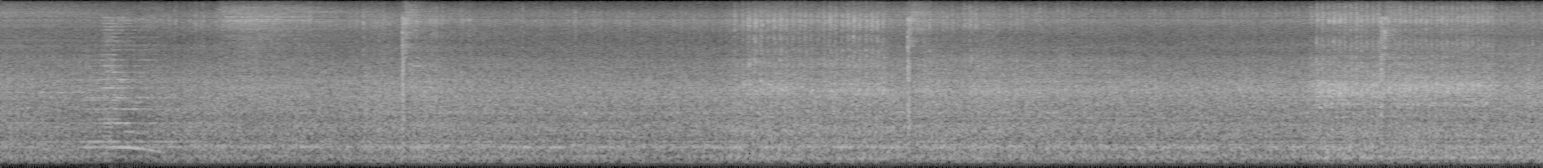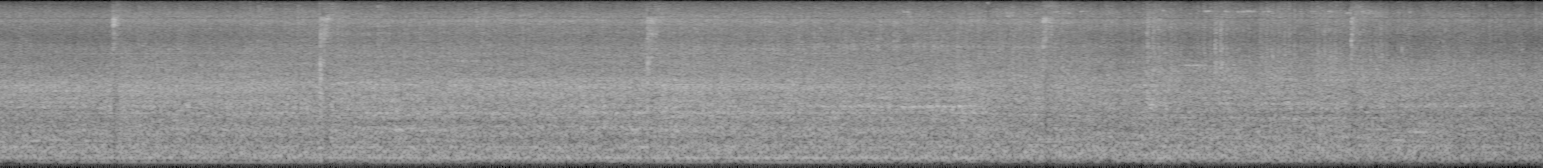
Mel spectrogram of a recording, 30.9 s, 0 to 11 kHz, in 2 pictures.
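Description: KAI CC201 diesel-electric locomotive running as it moves slowly past during shunting, a steady low diesel drone that gets louder from about halfway through as it comes close. A brief falling tone sounds about a second in.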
